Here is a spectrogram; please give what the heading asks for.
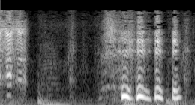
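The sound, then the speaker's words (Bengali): Goats bleating: one short cry at the start, then a quick run of four wavering, nasal bleats, each fairly loud and clear. “স্বামী গান গাইয়া ছাগল ডাকে”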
